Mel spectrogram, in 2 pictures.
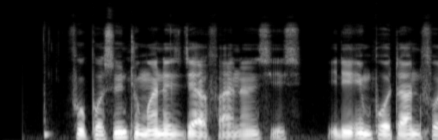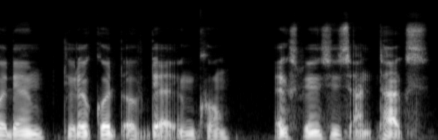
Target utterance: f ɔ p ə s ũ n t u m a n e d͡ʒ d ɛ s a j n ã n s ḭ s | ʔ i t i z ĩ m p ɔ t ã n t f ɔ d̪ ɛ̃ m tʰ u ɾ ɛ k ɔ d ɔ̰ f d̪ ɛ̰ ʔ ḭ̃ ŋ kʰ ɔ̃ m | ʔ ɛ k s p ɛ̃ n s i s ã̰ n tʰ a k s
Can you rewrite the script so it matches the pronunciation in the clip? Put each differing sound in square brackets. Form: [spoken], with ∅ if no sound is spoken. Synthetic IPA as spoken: f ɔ p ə s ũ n t u m a n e d͡ʒ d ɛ [f] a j n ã n s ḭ s | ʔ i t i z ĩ m p ɔ t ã n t f ɔ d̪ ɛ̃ m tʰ u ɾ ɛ k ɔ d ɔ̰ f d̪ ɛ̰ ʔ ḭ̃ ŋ kʰ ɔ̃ m | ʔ ɛ k s p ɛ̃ n s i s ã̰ n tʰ a k s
